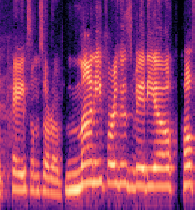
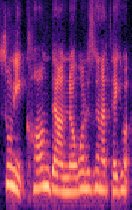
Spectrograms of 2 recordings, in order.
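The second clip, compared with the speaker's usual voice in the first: a hint of a husband's soft reassurance; calming husband; 3 semitones lower, 7 dB quieter, much faster than usual. Husband soothing his panicking wife, softly reassuring. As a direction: ease her down, softer, no alarm.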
